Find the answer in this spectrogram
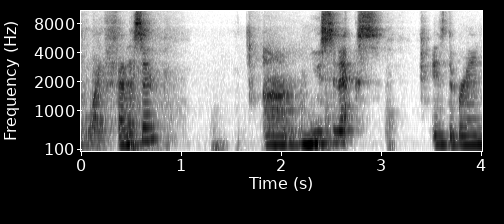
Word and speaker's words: guaifenesin: That's how I pronounced it. Some people pronounce it differently, but I learned it as guaifenesin.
